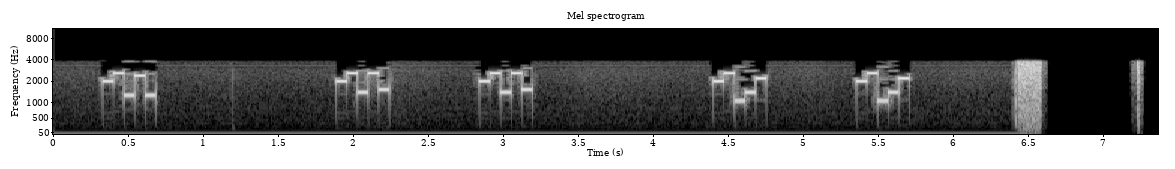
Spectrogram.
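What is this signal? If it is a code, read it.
Five-tone selective call (ZVEI), heard as quick runs of five tones, tones of about 70 ms. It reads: 88303 88445 88445 88149 88149
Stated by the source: ZVEI five-tone selective call received with an SDR, logged on the Feuerwehr Orlamünde fire brigade server.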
